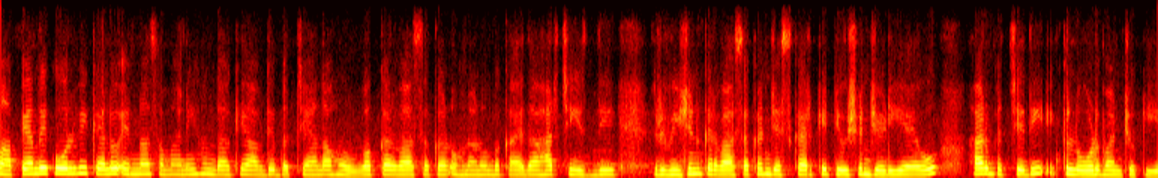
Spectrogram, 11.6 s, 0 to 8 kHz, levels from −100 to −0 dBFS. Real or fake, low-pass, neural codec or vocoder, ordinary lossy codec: real; 7.2 kHz; none; Opus, 16 kbps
